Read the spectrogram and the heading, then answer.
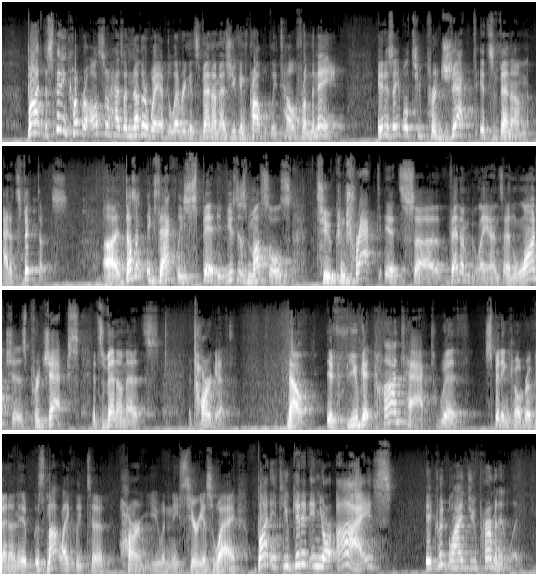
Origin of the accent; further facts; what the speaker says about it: the South, United States; I grew up in the South, and in the South, people would always say, bless his heart or bless her heart.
